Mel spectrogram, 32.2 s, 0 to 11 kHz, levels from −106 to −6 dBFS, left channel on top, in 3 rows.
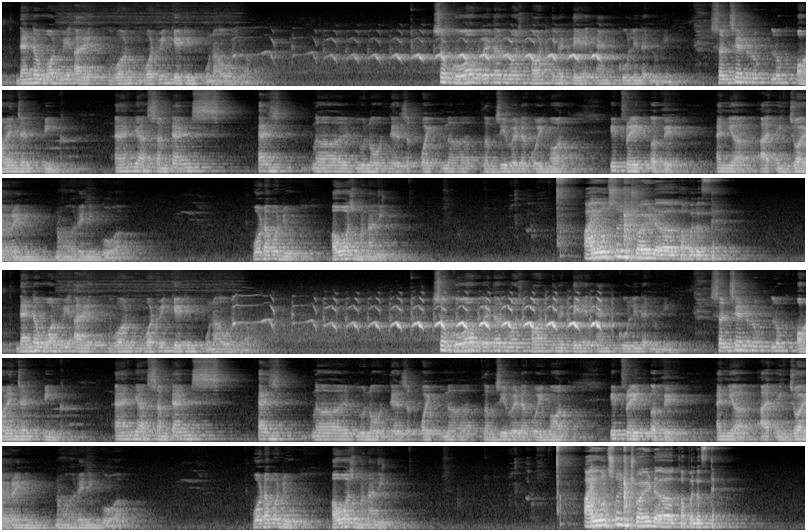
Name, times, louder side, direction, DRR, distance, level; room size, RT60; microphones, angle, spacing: voice 1, 0.2-3.4 5.8-9.0 9.2-11.7 12.2-13.7 14.1-18.3 18.8-19.7 20.2-23.1 24.8-25.4 25.8-26.6, right 1 dB, 5° right, 2 dB, 0.8 m, -34 dB
sound 1, 3.1-3.2 3.5-8.2, right 8 dB, 80° right, 0.3 m, -30 dB
voice 2, 29.2-30.9, right 2 dB, 45° right, 7 dB, 0.7 m, -24 dB
19.0 x 6.6 x 3.2 m, 1.2 s
head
